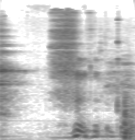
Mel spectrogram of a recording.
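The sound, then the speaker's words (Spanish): Glasses tap together in a quick toast late at night, a short bright clink near the end, with soft voices murmuring. “Cheers. Salud.”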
